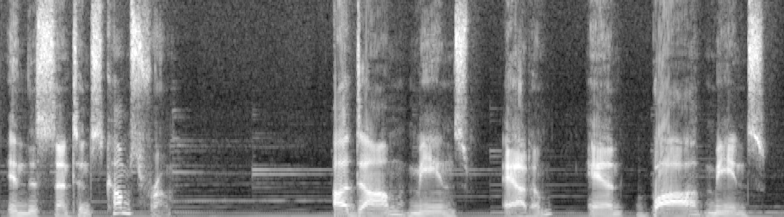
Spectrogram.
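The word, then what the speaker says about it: אָדָם: This word is pronounced Adam.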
